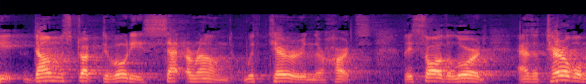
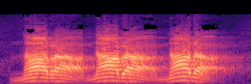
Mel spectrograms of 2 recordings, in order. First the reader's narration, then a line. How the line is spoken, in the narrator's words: The Lord began to call out loudly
